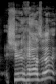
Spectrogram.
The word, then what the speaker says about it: Schulhauser: show and today's guest is shoe Howser is that he'll pronounce your last name yes I've got it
